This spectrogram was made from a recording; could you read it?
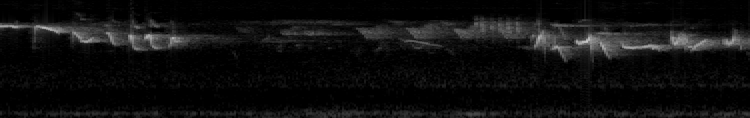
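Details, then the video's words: Morning chorus at dawn by a Lake District lake: high twittering song phrases open and close the stretch, quick chirps and trills overlapping, with a steady low murmur of ambient noise beneath. "morning chorus bird sound at dawn"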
